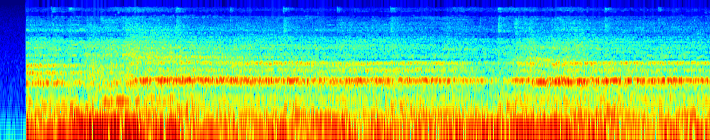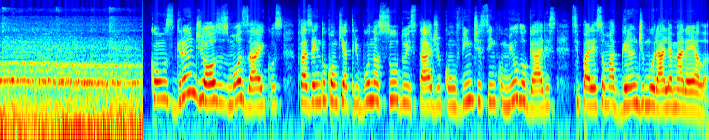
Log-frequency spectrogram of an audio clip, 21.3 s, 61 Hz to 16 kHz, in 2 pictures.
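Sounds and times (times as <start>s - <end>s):
football stadium crowd in Germany singing an anthem: 0.4s - 12.8s
speech: 13.3s - 21.2s.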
